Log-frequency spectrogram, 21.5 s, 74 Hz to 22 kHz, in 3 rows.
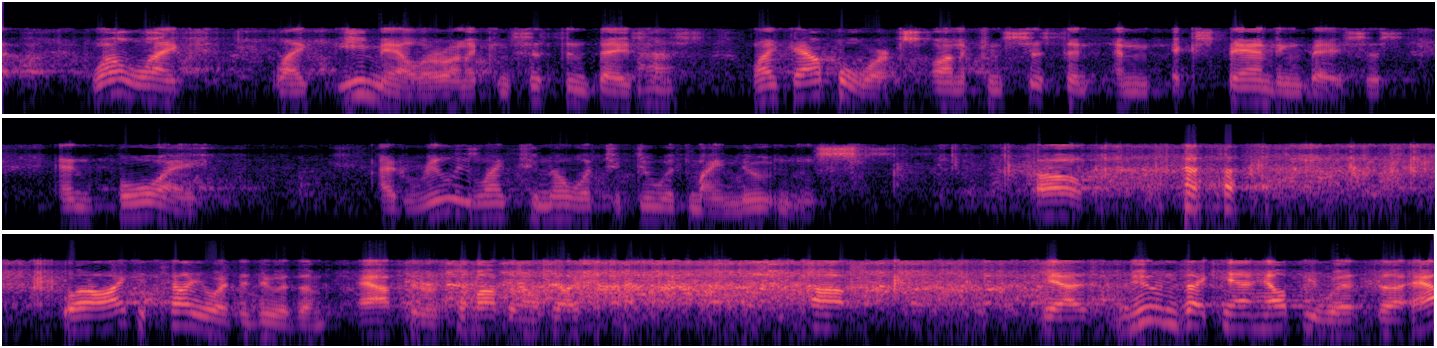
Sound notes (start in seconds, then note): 12.1 laughter and clapping; 16.0 laughter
